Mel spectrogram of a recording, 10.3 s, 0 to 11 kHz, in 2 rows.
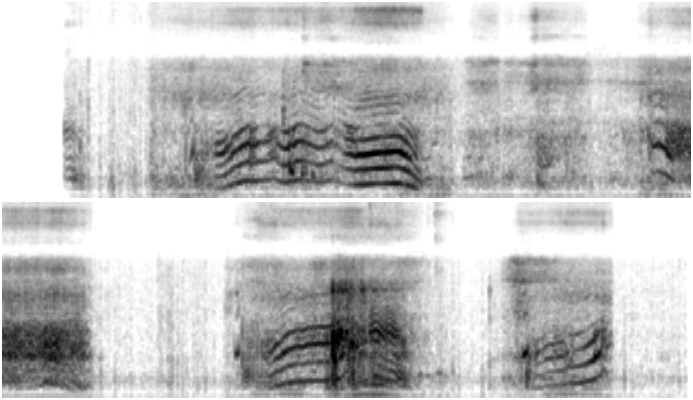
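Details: Sleeping 21-month-old girl, born premature, recently hospitalized with left-lung pneumonia and viruses, snores loudly and harshly with whistling tones; severe sleep apnea and enlarged tonsils.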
